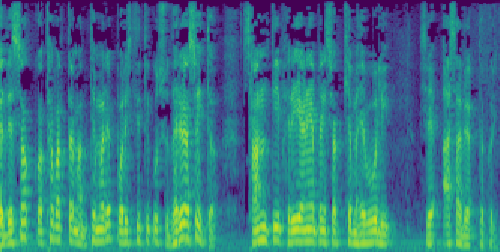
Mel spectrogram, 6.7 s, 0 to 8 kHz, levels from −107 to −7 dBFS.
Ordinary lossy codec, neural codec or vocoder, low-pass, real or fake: none; none; none; real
